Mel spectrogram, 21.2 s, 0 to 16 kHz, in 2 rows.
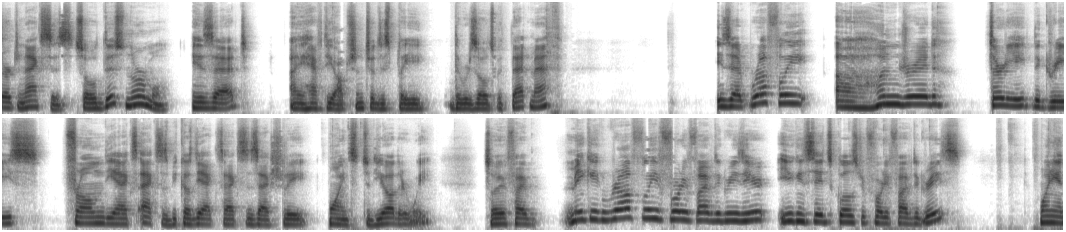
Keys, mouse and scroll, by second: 3.2 click, 5.4 click, 7.2-8.4 drag, 9.2 click, 13.7 right click, 13.8 s, 15.1-18.6 drag, 18.9-21.2 typing, 19.0 right click, 20.7 right click.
